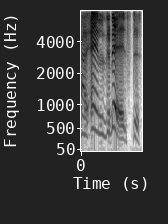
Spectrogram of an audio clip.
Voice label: "amazing", French; speech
